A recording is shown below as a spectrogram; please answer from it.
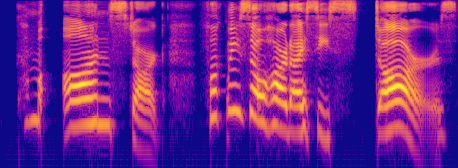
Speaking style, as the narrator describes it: Jamie groaned and said

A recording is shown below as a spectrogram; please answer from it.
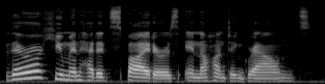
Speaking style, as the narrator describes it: she says

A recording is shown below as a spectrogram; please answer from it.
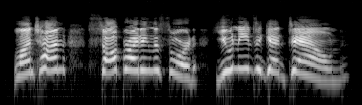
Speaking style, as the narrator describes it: Wei Wuxian shouted

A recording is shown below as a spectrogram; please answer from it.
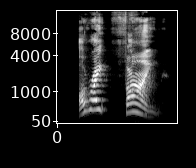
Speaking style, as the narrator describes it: Harry snapped

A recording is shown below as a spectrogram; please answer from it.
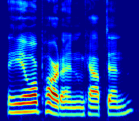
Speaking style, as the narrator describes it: Shidan said dryly

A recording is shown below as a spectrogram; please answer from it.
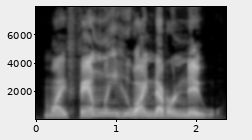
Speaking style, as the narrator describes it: Zuko said harshly

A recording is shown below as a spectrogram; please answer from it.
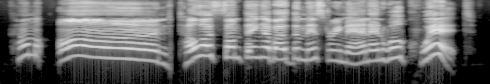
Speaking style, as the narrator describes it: Yamada was whining

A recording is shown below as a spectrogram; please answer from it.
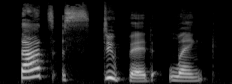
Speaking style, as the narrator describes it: she says angrily, choking a little

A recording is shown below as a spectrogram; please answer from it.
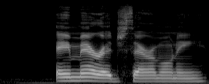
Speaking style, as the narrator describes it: says flatly

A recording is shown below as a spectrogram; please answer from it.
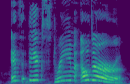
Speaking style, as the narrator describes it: Philia cried out, messing up her line

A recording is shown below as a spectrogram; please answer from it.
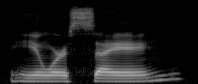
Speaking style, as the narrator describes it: Aizawa murmured archly, pure velvet

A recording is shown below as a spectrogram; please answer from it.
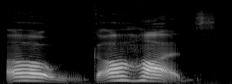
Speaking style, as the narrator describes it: groaned, throat aching, skin tingling, still coming

